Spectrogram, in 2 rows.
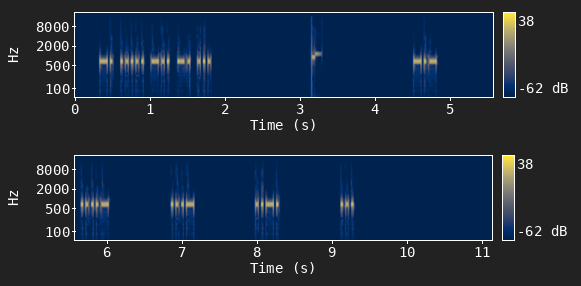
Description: Morse code, heard as a keyed tone, about 36 wpm, spaced as for 15 wpm, 700 Hz. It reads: N5DNS K4VFS
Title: USA Call Signs - 5 Characters - 8x Character Spacing - 35wpm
